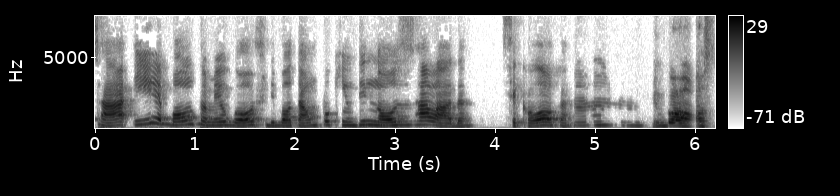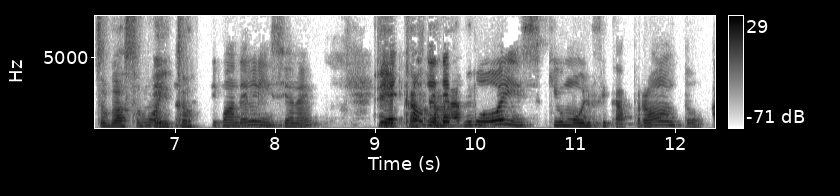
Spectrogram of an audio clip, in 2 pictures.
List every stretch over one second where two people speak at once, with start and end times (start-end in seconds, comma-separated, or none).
9.1-10.3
